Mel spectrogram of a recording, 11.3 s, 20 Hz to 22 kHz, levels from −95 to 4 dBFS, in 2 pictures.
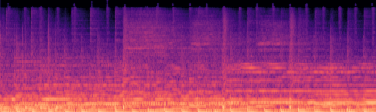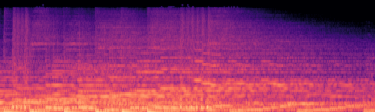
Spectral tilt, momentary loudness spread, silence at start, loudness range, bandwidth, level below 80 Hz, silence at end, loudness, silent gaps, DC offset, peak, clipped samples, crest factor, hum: -8 dB/octave; 6 LU; 0 s; 2 LU; 13 kHz; -18 dBFS; 0 s; -15 LUFS; none; under 0.1%; -2 dBFS; under 0.1%; 12 dB; none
